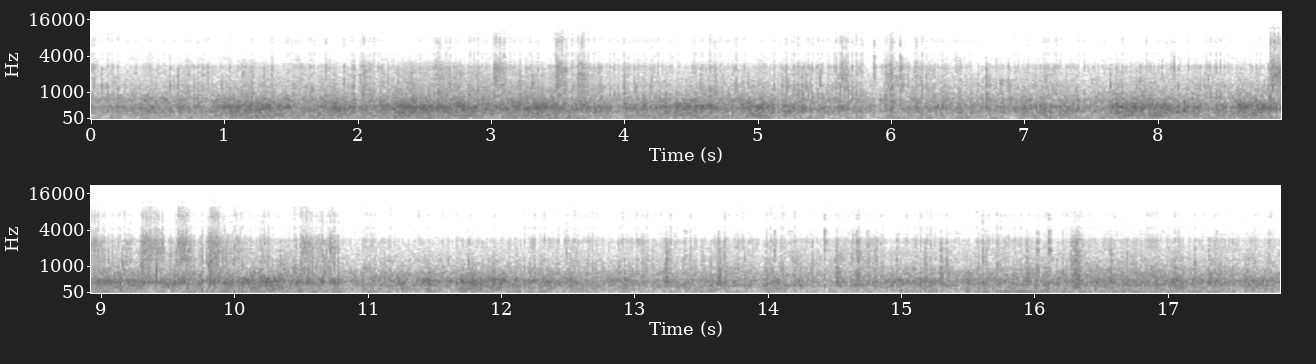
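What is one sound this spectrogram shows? Wind rushes steadily past, loud and buffeting.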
